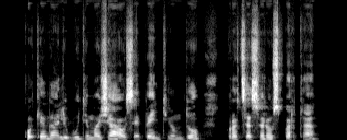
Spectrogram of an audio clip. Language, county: Lithuanian, Vilnius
